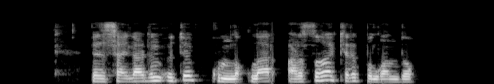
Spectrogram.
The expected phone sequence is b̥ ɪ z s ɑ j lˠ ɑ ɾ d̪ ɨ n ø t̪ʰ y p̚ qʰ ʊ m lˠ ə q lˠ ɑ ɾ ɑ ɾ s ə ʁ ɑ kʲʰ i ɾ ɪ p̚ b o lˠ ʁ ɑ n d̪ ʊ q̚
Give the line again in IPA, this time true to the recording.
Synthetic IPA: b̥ ɪ z s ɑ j lˠ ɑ ɾ d̪ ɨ n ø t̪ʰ y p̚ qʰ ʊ m lˠ ə q lˠ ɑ ɾ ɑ ɾ s ə ʁ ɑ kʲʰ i ɾ ɪ p̚ b o lˠ ʁ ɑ n d̪ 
